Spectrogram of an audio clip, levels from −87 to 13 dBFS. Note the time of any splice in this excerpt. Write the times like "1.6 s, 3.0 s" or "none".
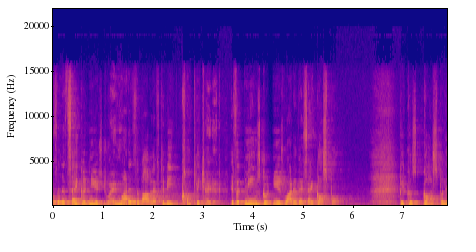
3.5 s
